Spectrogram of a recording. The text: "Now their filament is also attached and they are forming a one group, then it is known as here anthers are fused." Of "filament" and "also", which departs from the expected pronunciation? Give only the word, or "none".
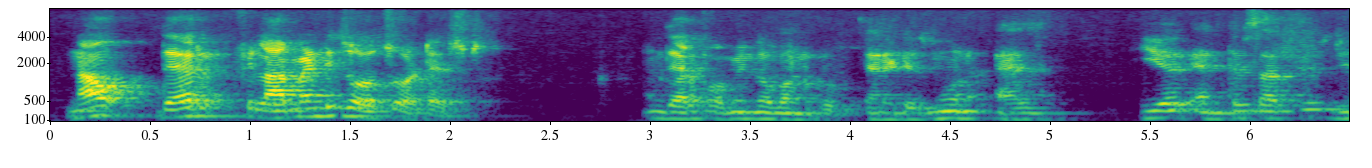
none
